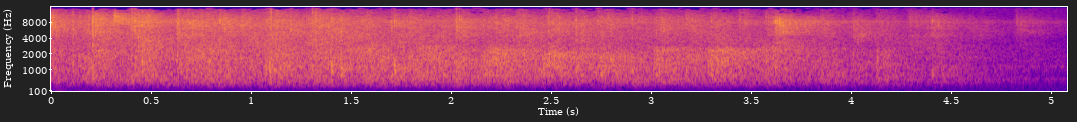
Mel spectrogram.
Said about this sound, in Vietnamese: Xin cho một tràng vỗ tay chúc mừng.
